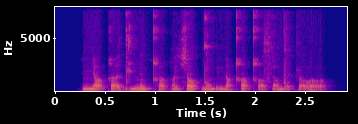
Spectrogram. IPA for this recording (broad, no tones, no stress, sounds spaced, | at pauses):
ɲ ɑ q ɛ d ɨ ŋ ə n qʰ ɨ q ɔ̃ ç ɑ tˤ dˤ ɛ̃ b ə ɲ ɑ qʰ ə qʰ ɛ sˤ ɛ̃ dˤ ɛ k ɑ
